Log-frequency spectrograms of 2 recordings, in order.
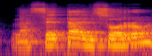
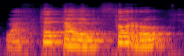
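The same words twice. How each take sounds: First: "la Z del zorro" with S for each Z; Latin American S. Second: "La Z del zorro" with lisped th for Z; Spain th sound. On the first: Teacher showing Latin American usage, Z as S. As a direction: say "seta" and "sorro" in "la Z del zorro". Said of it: "pronunciamos como se fuera S". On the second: Teacher contrasting Spain's way, Z as th. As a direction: say "theta" and "thorro" in "La Z del zorro". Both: Shown as a demonstration.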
